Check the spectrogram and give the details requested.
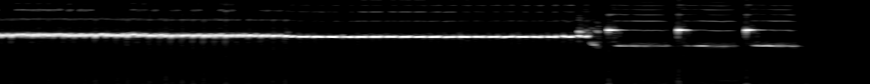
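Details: Russian-type singing canary, recorded for training other canaries: a long, fast, steady high trill lasting over four seconds, then a few separate whistled notes with spaced pauses.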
